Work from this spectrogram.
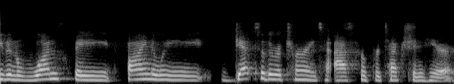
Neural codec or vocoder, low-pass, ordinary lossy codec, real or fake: codec, 16 kHz, 1.1 kbps, Voila-Tokenizer; 7.2 kHz; AAC, 32 kbps; fake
